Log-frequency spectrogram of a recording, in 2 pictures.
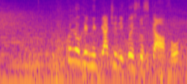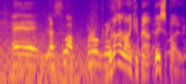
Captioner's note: speaking foreign language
